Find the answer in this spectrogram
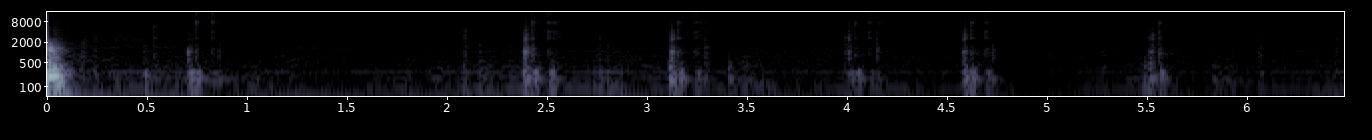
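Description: Faint computer mouse clicks, about six, unevenly spaced.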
